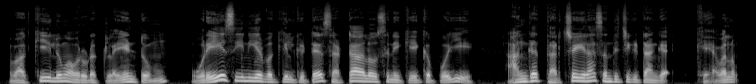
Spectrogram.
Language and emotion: Tamil, disgusted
